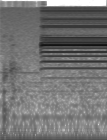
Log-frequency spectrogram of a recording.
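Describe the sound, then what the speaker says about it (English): A fischertechnik driving robot's buzzer sounds a single sustained, piercing electronic tone that starts abruptly and holds steady, loud and close, after a brief quiet moment. "proves that the buzzer is correct."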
